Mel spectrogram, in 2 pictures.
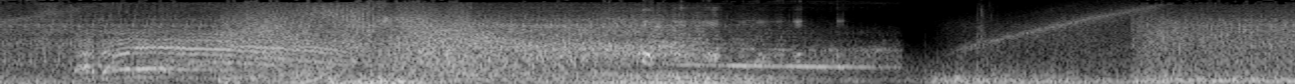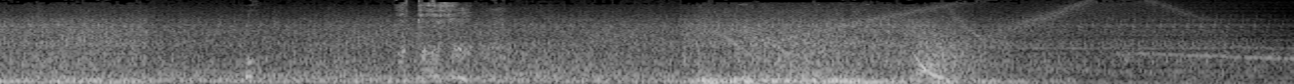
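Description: An energy blast roars and crackles.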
